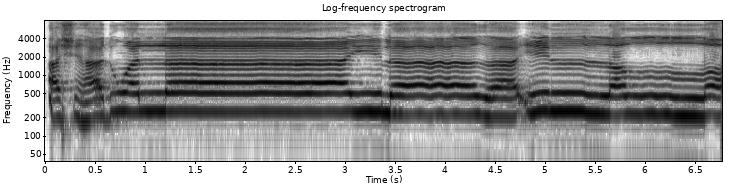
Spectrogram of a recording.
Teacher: جب وقف کریں گے تو ہا ساکن ہو جائے گا، اور لاسٹ پہ وقف کرتے ہوئے ہا کی آواز آنا لازمی ہے۔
